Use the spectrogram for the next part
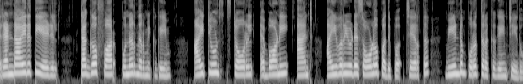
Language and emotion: Malayalam, neutral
